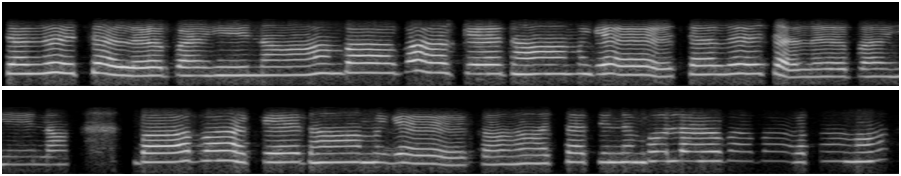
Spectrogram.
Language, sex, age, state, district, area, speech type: Maithili, female, 60+, Bihar, Purnia, rural, conversation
